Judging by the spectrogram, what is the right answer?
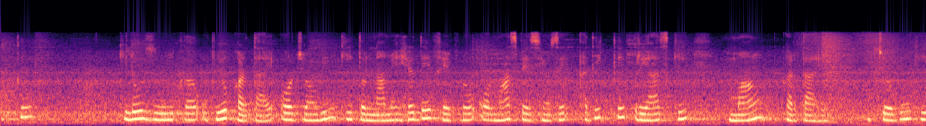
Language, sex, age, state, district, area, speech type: Hindi, female, 18-30, Madhya Pradesh, Hoshangabad, urban, spontaneous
